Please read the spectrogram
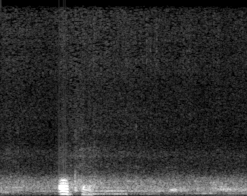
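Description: Steady low electrical hum made of several held tones, with a woman saying "okay" about half a second in.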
